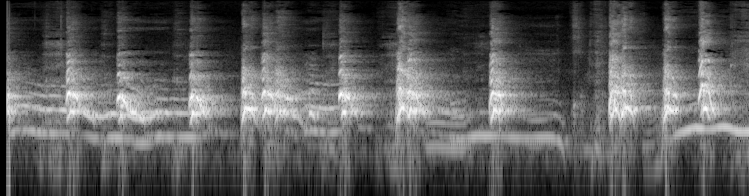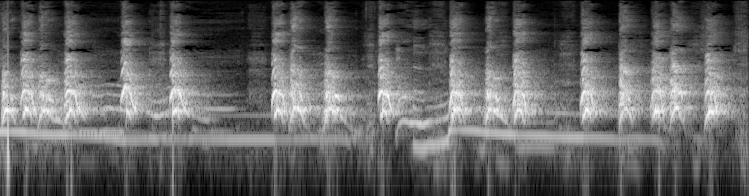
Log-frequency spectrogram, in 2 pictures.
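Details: Several schnauzers howl together, long sustained wavering tones overlapped with rapid sharp barks and yips in dense bursts, a brief pause near six seconds before the chorus resumes.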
